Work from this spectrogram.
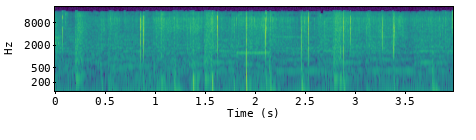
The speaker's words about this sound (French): du papier bulle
